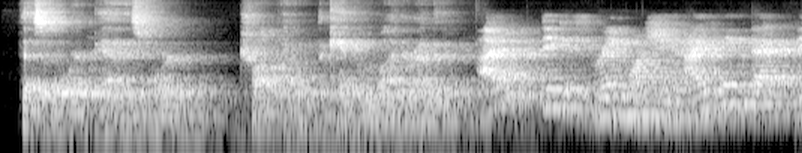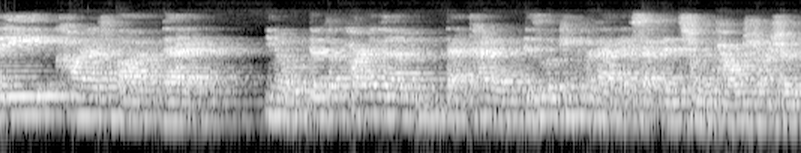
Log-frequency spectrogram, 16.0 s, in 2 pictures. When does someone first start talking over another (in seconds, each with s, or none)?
none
